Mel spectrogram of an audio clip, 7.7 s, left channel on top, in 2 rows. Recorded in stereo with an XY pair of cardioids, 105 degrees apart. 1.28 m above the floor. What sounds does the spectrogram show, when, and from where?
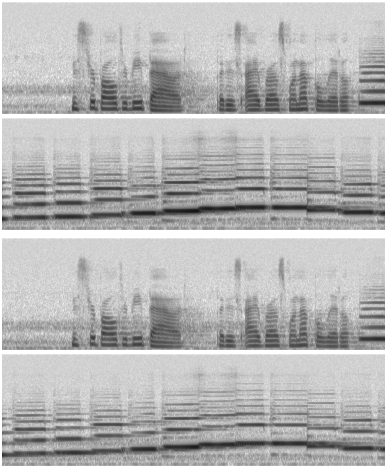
0.7 s a woman speaking: 20° left, 0.6 m
3.6 s a flute: 30° left, 1.6 m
